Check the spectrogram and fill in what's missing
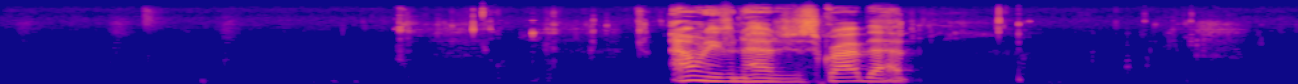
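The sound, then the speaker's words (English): Wet chewing of pickled watermelon, a soft, gummy food: scattered smacks and small crunches before and after a short spoken remark in the middle, with quiet pauses between bites. “Hold on, let me chew.”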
